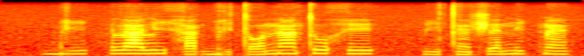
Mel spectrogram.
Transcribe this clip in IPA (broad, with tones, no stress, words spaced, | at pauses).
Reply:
ɡ͡bi˧ | la˦li˦˨ha˧ɡ͡bi˨ tɔ˨˦nã˦ to˦he˦ | k͡pi˨tɛ̃˨ʃɛ˧ ni˧k͡pɛ̃˧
